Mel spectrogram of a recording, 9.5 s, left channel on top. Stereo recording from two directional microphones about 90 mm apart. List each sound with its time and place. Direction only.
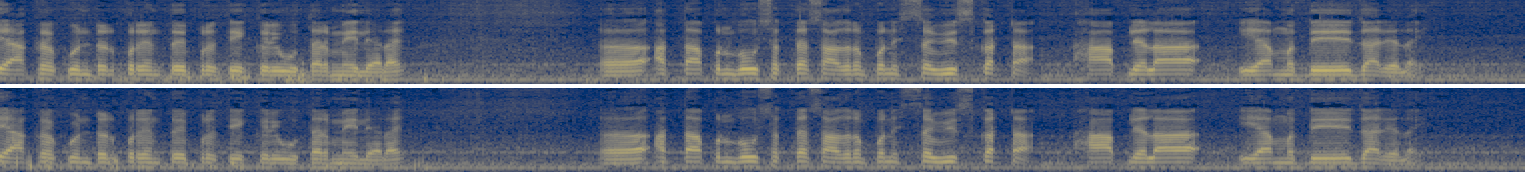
0.0 s speech: 15° left (ahead or behind)
3.8 s speech: 15° left (ahead or behind)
